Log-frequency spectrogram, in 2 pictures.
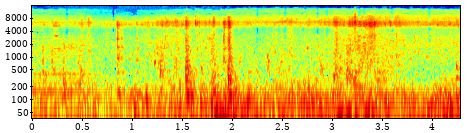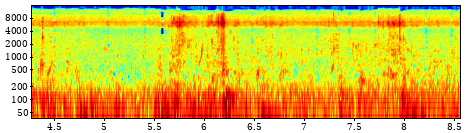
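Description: Wind buffeting the microphone on a small boat at sea, over water lapping and slapping against the hull, with irregular knocks.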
